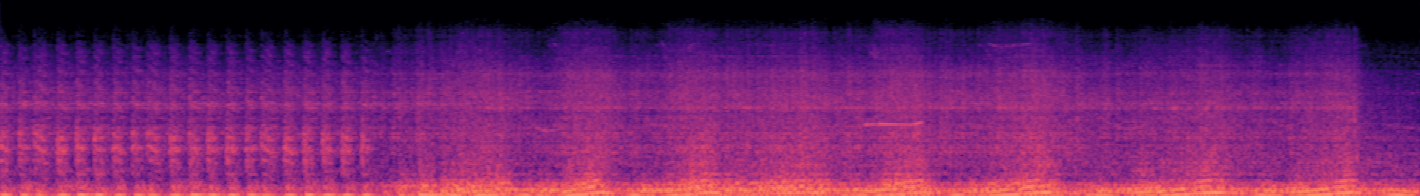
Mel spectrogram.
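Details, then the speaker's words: Jeep Cherokee XJ revived on a jump pack; engine catches and runs with an uneven, lumpy idle only while the key is held, dying as soon as it is released; ignition switch fault. "soon as you let it go it dies"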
